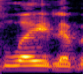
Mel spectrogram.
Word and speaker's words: Leila: It's pronounced Layla, but it's spelled L-E-I-L-A, right.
